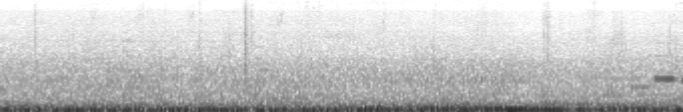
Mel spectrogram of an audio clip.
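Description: A car engine running with a low, steady rumble that swells briefly a little before four seconds in.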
